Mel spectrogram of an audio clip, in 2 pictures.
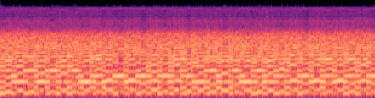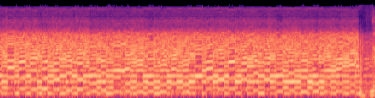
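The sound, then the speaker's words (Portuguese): A heavily distorted electric guitar, played with left-hand-only hammer-ons and pull-offs and the right hand not touching the strings, plays a fast, continuous, loud run of notes that flow smoothly into one another, with no voices over it for about fifteen seconds. “Não, na guitarra tem o um negócio dos hammer off, que você usa só a mão esquerda e o som já sai gritando.”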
